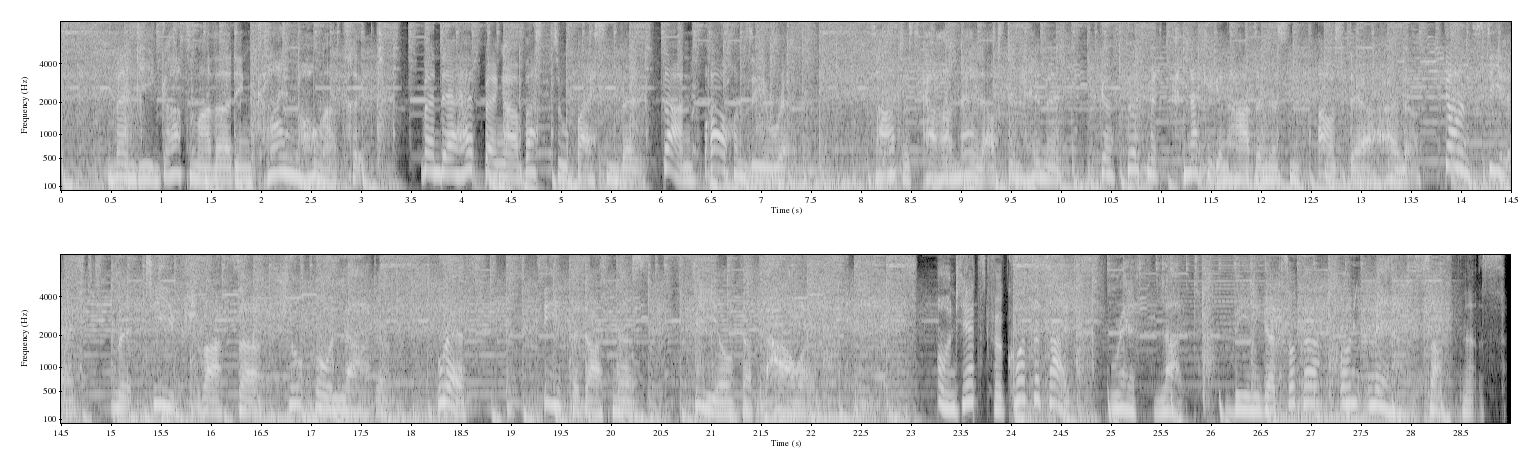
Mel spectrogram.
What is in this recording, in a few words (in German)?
Werbung; Riff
